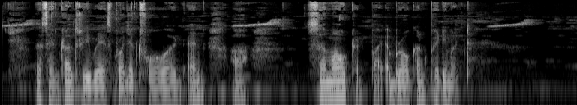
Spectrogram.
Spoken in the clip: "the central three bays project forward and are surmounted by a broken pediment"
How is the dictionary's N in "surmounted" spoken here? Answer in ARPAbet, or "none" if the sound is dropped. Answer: none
